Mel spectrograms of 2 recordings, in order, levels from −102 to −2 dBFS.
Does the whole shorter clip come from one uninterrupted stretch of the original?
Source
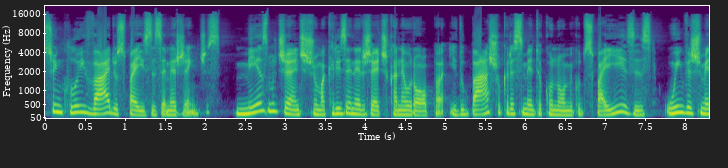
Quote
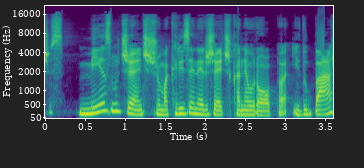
yes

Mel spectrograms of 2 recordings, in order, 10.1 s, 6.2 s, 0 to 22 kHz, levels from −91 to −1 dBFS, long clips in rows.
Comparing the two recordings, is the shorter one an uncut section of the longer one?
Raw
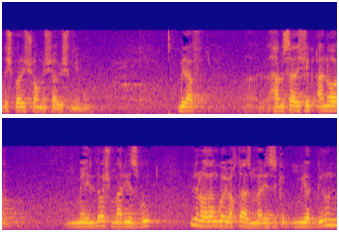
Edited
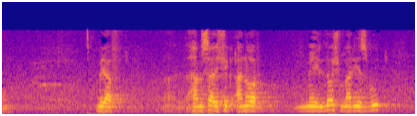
no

